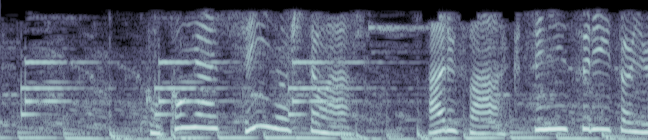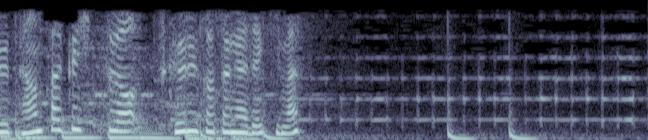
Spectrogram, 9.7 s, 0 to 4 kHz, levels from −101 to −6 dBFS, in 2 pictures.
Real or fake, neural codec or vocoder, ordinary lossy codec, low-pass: real; none; MP3, 24 kbps; 3.6 kHz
